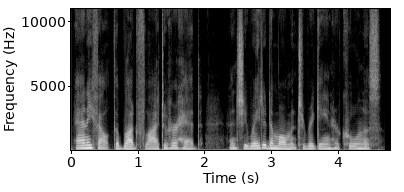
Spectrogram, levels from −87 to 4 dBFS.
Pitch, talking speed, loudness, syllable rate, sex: 180 Hz, 215 wpm, -18 LUFS, 5.2 syllables/s, female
